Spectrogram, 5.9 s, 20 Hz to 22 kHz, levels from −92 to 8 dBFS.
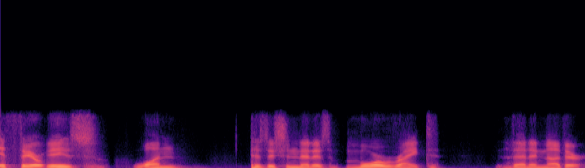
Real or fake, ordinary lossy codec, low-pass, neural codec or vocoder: fake; Opus, 24 kbps; 7.2 kHz; codec, 16 kHz, 0.5 kbps, FunCodec, trained on Chinese and English, 25 frames a second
